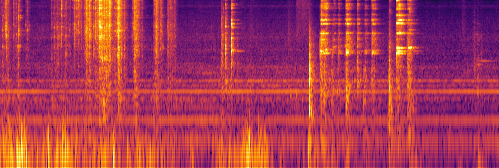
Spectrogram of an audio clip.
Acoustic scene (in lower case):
kitchen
